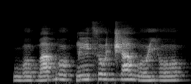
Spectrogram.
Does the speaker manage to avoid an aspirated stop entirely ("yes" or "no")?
yes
